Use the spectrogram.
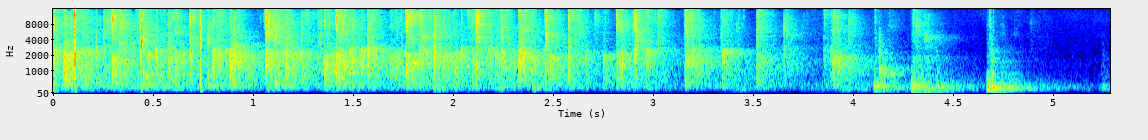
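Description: A crowd applauds with dense, steady clapping that stays fairly loud before thinning out toward the end, a few sharp individual claps standing out near the finish.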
